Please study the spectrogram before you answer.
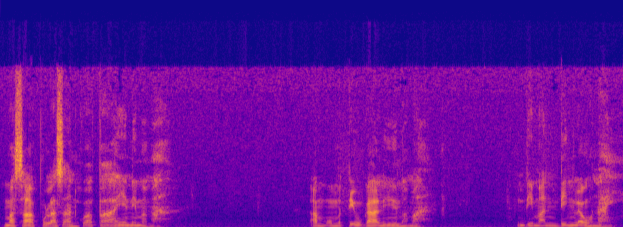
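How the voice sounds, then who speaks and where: A man's voice: mid-range voice, moderate pace, natural voice. A man with a Filipino accent playing a busy company boss with an eye for young women in an Ilocano radio comedy drama. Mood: brisk, businesslike.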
